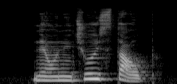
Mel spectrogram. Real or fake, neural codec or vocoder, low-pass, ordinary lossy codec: real; none; 14.4 kHz; none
